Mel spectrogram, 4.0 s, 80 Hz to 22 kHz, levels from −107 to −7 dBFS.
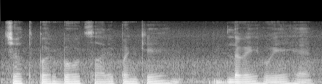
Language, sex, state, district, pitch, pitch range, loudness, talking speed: Hindi, male, Uttar Pradesh, Saharanpur, 105 Hz, 100-110 Hz, -17 LUFS, 120 wpm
